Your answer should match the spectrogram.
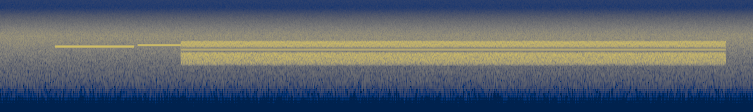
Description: Dial-up modem handshake (low-speed, two carriers), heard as two whistles, then hiss, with phone line noise.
